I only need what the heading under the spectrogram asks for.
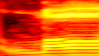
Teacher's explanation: আমরা এমনিতে লাম জবর লা পড়ি, কিন্তু লাম যখন মোটা হবে তখন হবে ল। ল লামের মাখরাজ ঠিক রেখে জিহ্বার গোড়াটা যদি আমরা উপরের দিকে উঠিয়ে দিই তাহলে লাম মোটা হয়ে যাবে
